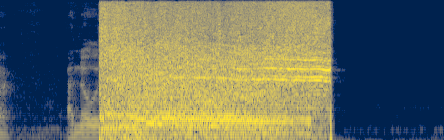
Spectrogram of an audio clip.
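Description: A loud harsh scream blares suddenly.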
